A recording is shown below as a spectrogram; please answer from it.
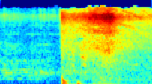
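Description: Daihatsu Gran Max engine being started: it catches suddenly a little under a second in with a couple of low thumps and a loud flare, then eases back to a steady idle.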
